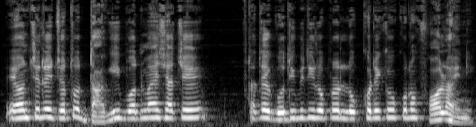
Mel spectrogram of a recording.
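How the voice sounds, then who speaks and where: A man acts out a police inspector in an audio story, courteous and troubled. He explains matters politely in a fairly high male voice. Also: normal speed, a little mellow, lightly acted. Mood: explaining.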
